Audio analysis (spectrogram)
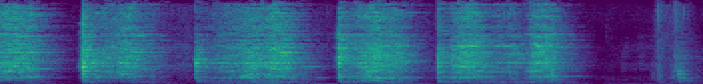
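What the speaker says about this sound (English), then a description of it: "Just wants the edge filing off a little bit." A hand file rasps along the edge of a metal body panel for an Austin Seven special, four long steady strokes close by, then a short softer pass after a pause.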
